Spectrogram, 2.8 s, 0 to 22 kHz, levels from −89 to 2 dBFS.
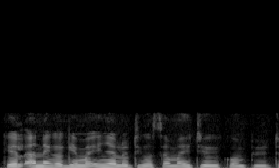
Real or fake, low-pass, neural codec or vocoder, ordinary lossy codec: real; 7.2 kHz; none; none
